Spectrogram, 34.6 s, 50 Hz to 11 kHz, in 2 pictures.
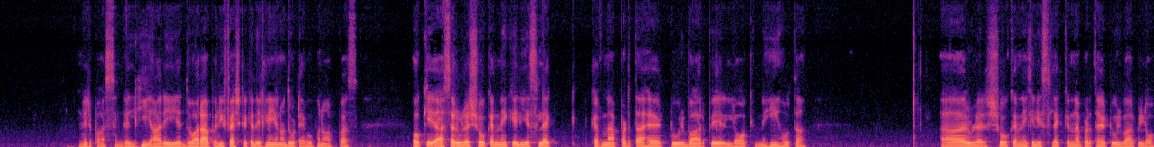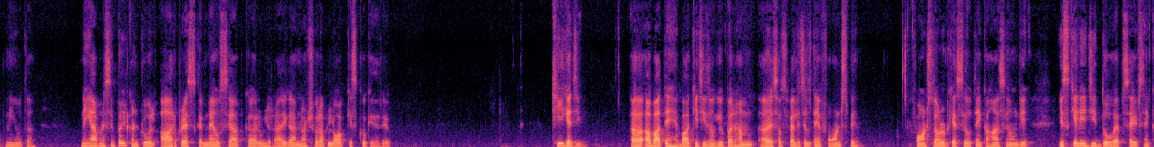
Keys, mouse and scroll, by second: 28.2 click, 30.8 click.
